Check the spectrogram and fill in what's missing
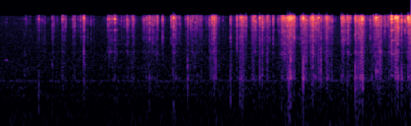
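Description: A clear glass bowl filled with small glass vials of glitter, beads and sequins is held by fingertips with long painted nails and shaken. It gives a rapid, irregular stream of bright, high clinks and rattles with short rings, growing louder and denser in the second half.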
